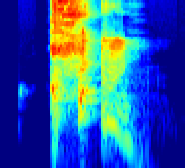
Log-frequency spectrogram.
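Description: A single harsh cough from a person who feels sluggish and unwell, a rough throaty burst in two quick parts, heard on its own with no talking.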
